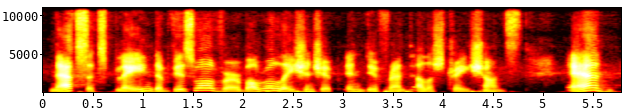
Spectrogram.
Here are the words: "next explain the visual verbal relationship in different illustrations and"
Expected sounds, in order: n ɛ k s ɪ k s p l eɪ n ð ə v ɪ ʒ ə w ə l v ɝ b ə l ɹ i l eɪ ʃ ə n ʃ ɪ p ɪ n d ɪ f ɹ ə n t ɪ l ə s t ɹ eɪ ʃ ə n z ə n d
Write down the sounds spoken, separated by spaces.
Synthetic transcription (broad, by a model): n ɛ k s ɪ k s p l eɪ n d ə v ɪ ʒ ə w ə l v ɝ b ə l ɹ i l eɪ ʃ ə n ʃ ɪ p ɪ n d ɪ f ɹ ə n t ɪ l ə s t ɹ eɪ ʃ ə n s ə n d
